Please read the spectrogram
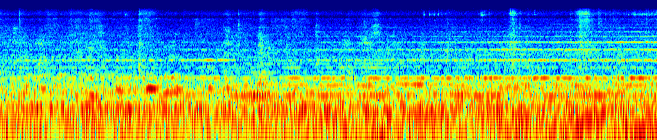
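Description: Disney Resort Line monorail running, heard from inside the car: a steady rumble with a faint constant whine.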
